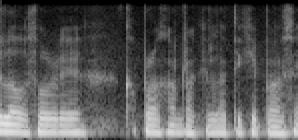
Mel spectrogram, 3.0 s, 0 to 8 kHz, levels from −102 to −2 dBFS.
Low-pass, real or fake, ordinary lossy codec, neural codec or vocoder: 7.2 kHz; fake; none; codec, 16 kHz, 6 kbps, DAC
